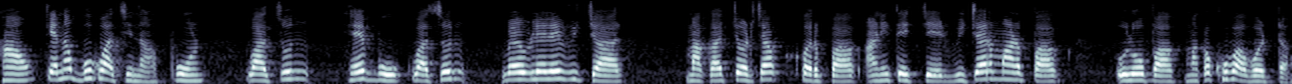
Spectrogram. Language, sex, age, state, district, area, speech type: Goan Konkani, female, 18-30, Goa, Murmgao, urban, spontaneous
